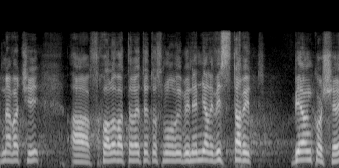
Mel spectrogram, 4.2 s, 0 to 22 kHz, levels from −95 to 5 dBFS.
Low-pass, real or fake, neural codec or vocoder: 9.9 kHz; fake; codec, 24 kHz, 6 kbps, HILCodec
